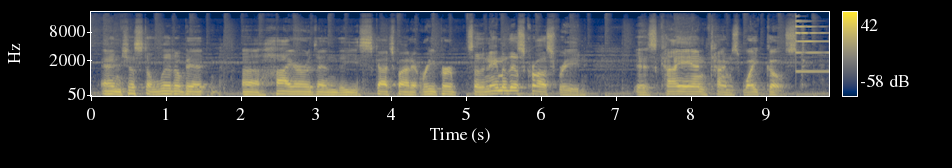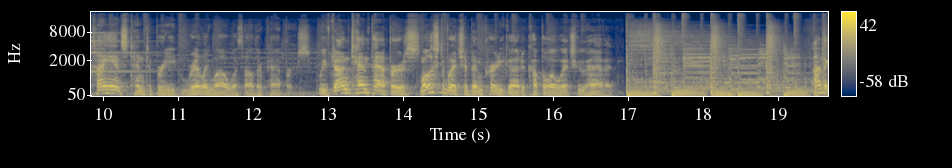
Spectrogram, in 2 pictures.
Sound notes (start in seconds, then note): 9.4 bell dings; 17.0 upbeat music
